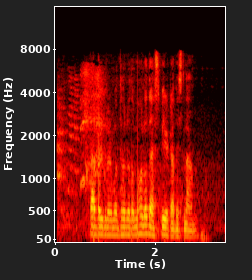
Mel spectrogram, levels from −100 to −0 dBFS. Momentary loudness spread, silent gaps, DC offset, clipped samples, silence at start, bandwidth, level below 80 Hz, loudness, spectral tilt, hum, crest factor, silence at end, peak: 15 LU; none; under 0.1%; under 0.1%; 0.05 s; 8 kHz; -62 dBFS; -37 LUFS; -5 dB/octave; none; 18 dB; 0.4 s; -20 dBFS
